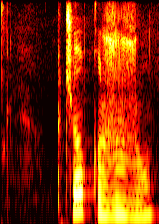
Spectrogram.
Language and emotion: Russian, neutral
